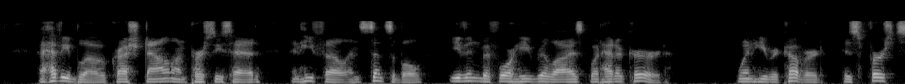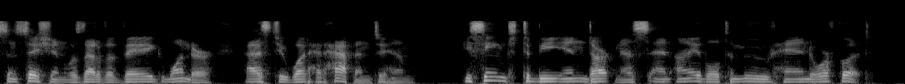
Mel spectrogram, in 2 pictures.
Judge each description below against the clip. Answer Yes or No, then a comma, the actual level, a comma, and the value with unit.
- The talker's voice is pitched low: Yes, low, 125 Hz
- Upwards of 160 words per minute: Yes, average, 170 wpm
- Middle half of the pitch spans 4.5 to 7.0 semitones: No, average, 3.4 semitones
